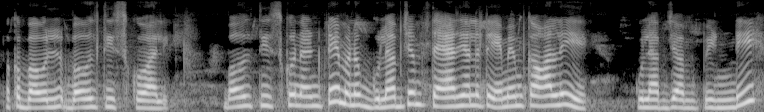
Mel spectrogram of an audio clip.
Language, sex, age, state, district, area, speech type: Telugu, female, 18-30, Telangana, Nalgonda, rural, spontaneous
